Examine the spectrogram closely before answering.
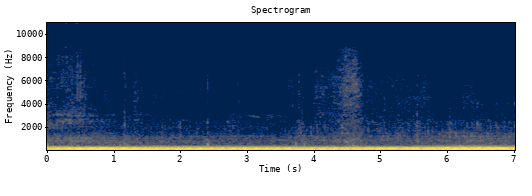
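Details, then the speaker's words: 2021 Ram Limited on factory air suspension with 33x12.5 tires on 22s, windows down at cruising speed: constant low road roar with no rhythmic rubbing or thumping; ordinary tire noise. "so i've been getting a few questions in the comments asking am i having any rubbing issues or lost the power oh how loud are the tires so let's shoot this video right quick so y'all can hear it"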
